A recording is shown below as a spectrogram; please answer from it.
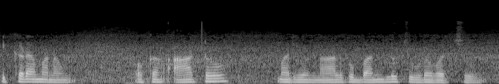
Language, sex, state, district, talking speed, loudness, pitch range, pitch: Telugu, male, Telangana, Mahabubabad, 95 wpm, -19 LUFS, 105-115 Hz, 110 Hz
